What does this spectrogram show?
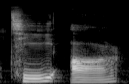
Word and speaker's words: Trang: My name is Trang. T T A Mm, T A N G. mm, mm, mm. Not A. What is this one? Let me pronounce it for you. Trang. TR. You missed the R.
